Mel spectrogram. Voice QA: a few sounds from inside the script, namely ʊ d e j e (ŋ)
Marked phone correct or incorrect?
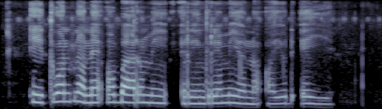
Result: incorrect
